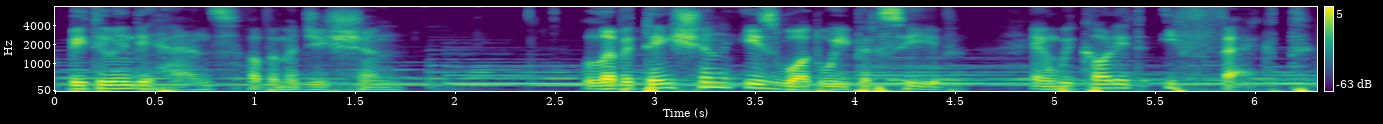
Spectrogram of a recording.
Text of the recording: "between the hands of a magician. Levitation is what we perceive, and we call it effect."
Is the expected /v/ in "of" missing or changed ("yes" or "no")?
no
